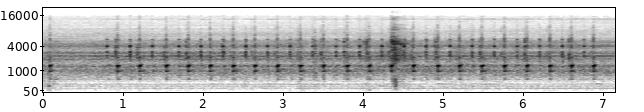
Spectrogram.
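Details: Dell Inspiron 530s desktop hard drive making sharp, steady ticking about three or four times a second over faint hiss, computer stuck at boot screen; owner suspects platter or other drive damage; clicking hard drive.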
